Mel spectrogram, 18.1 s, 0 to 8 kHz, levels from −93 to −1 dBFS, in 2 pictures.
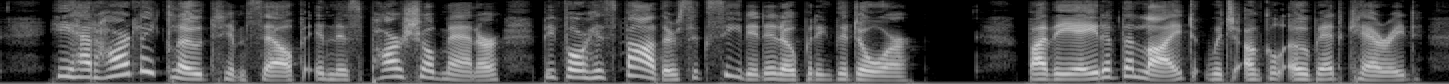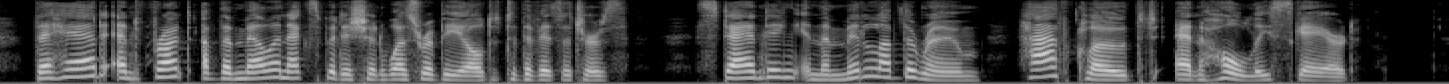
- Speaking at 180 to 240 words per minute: No, average, 170 wpm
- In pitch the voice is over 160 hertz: Yes, high, 190 Hz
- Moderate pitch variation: No, wide, 6.5 semitones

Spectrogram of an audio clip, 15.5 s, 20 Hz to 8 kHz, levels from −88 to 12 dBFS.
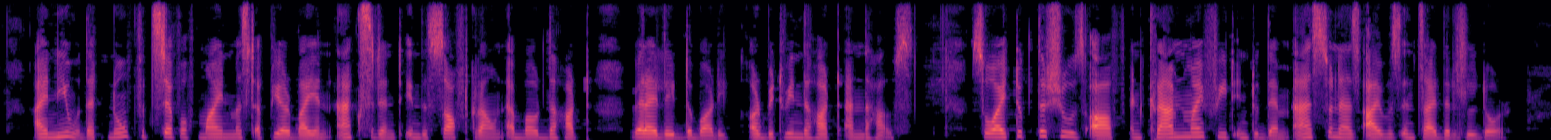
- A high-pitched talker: Yes, high, 200 Hz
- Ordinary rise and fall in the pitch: No, narrow, 2.0 semitones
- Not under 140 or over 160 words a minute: No, average, 200 wpm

